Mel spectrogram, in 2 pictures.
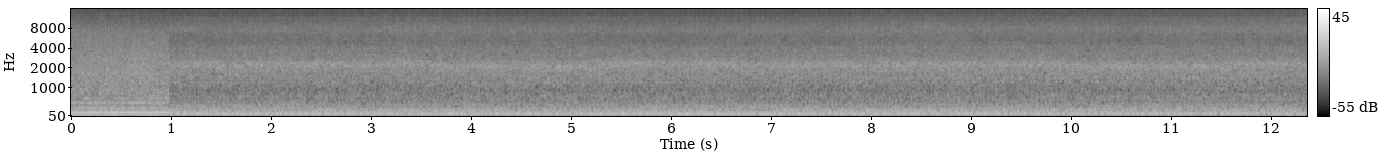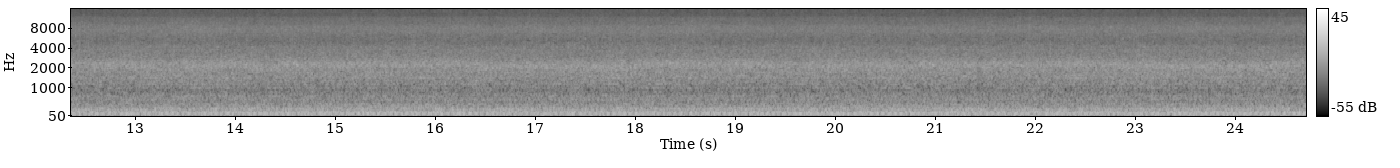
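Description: A propeller plane's engine hums loudly inside the cabin.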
